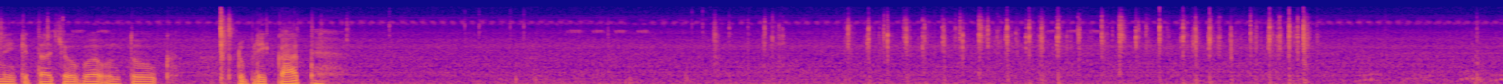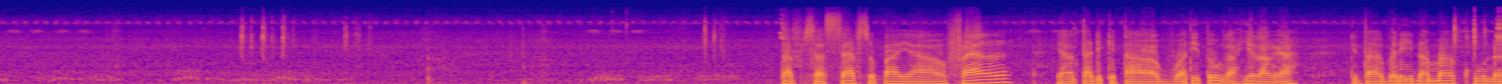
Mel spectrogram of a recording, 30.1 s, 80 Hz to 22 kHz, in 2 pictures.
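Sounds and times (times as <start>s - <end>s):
high insect trill: 0.0s - 30.0s
typing on computer keyboard: 6.9s - 13.2s, 17.4s - 18.8s, 22.1s - 22.4s, 29.6s - 30.0s.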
